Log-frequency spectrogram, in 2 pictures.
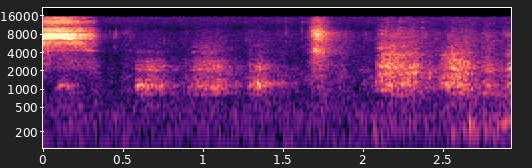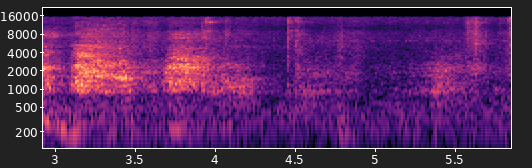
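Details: During rough play, a Husky pup and a companion dog trade breathy, growling huffs in a cluster of bursts, fading toward the end, while someone nearby reassures that they are only playing.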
